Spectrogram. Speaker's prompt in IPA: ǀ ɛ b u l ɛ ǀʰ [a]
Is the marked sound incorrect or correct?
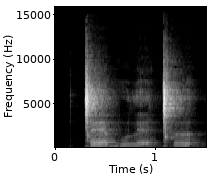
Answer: incorrect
